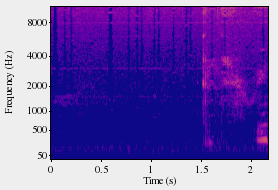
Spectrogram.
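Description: Near silence: faint room tone with a few tiny clicks, then a child's soft whispered voice starts about one and a half seconds in.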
